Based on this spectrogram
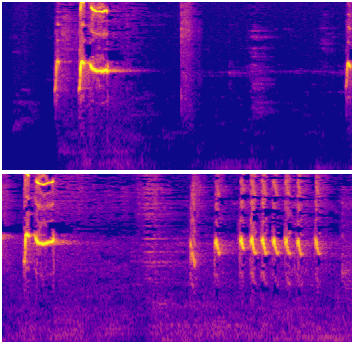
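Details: Black-capped Bulbul tutor song: two clear whistled phrases, then a quick run of about eight bright, even notes, over a low background rumble.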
